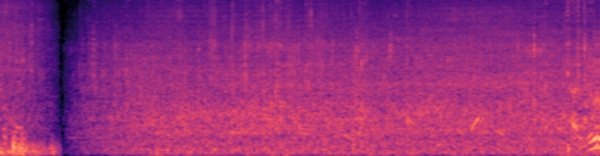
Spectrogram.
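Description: A steady, even rushing noise of outdoor ambience, starting about a second in after a brief cut-out of the sound.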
